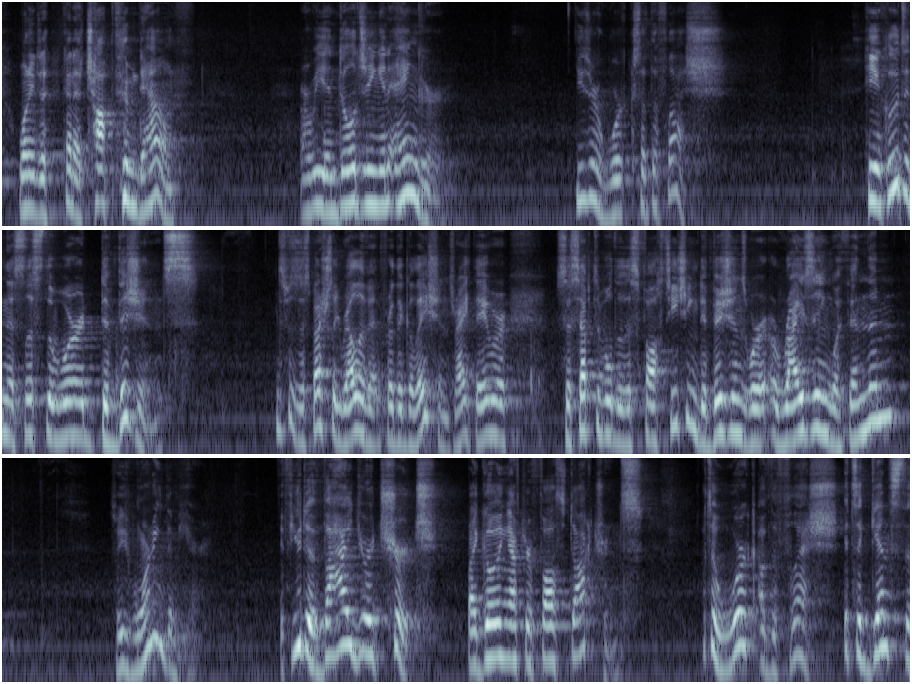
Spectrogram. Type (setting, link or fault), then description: setting, large echoing room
